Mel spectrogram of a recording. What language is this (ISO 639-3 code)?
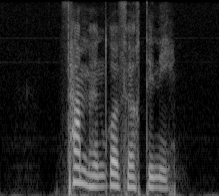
nor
